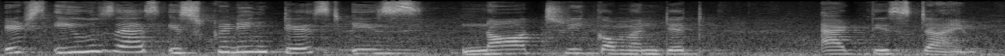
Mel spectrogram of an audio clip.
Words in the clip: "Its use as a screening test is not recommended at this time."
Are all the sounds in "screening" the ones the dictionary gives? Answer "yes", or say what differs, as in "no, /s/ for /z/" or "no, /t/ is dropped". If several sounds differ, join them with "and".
yes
